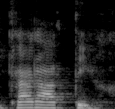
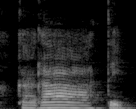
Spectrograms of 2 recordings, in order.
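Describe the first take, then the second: First: Said in the usual way. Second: "caráter" with the middle "rá" held longer; stress on RÁ. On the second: Shown as a demonstration. Teacher showing students the strong syllable, "caráter" stressed on RÁ. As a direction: stretch the "rá" in "caráter". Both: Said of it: "O ra é mais forte".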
